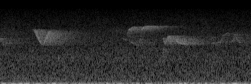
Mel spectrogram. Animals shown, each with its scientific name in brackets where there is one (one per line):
Red-eyed Vireo (Vireo olivaceus)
